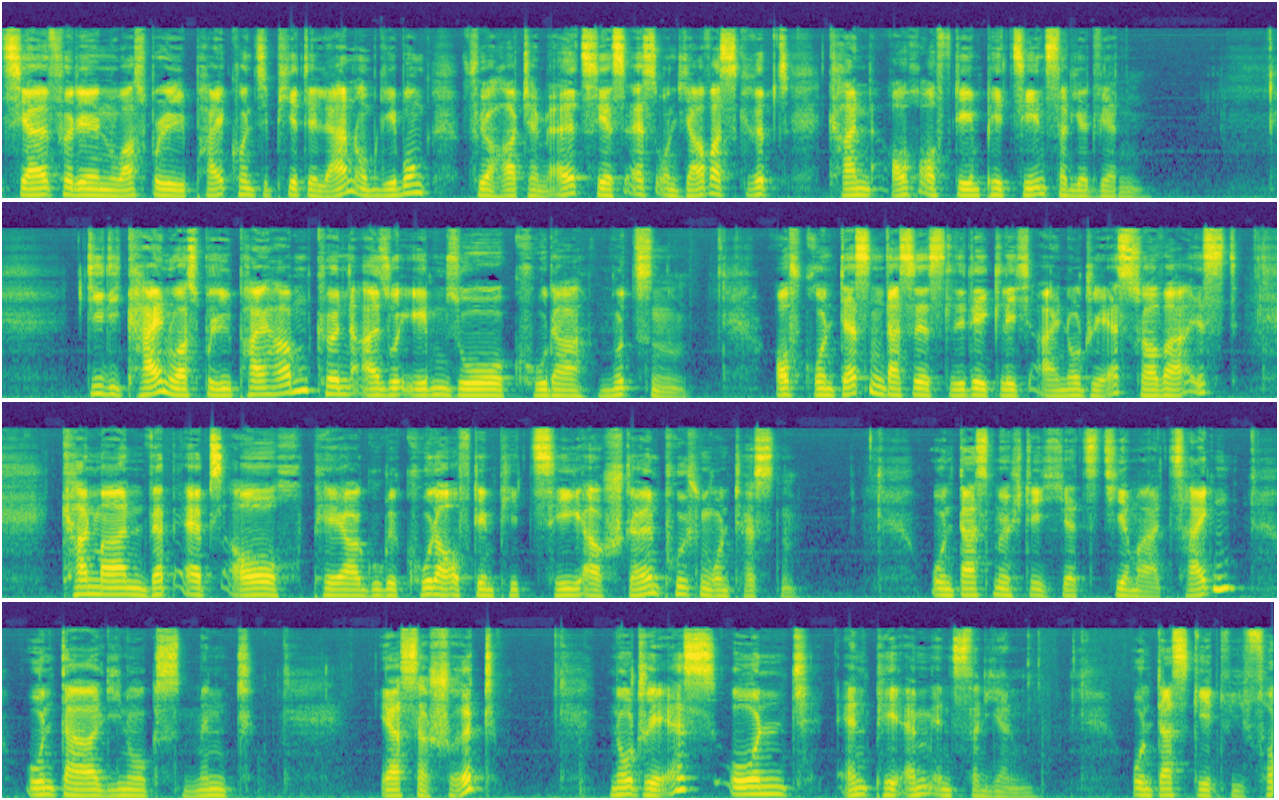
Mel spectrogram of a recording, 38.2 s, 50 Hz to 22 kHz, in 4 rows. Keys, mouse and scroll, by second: 36.4 click.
